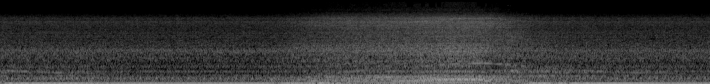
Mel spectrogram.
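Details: BMW E39: idle stumbles and pulses unevenly three or four times a second, with a short throttle blip midway; rough idle.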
